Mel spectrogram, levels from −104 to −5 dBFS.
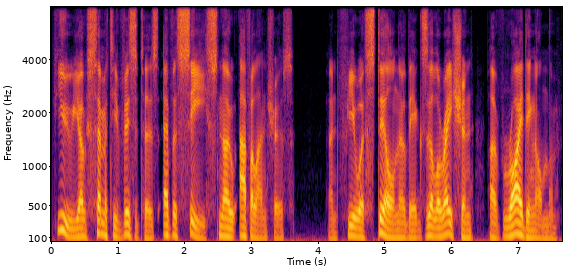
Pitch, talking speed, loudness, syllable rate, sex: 105 Hz, 135 wpm, -20 LUFS, 4.7 syllables/s, male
